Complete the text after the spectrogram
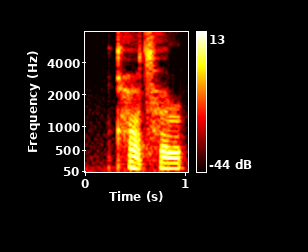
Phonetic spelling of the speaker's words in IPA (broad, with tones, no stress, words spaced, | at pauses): qʰœ˦˨t͡sʰə˦ɹ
